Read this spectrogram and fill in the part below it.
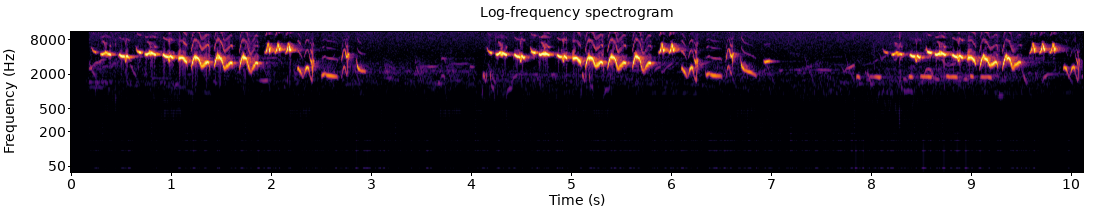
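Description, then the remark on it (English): A shy heath wren, a bird of Australian mallee dry woodland, sings three times, each burst a rapid, tumbling run of high, sweet warbling notes lasting about two seconds, separated by short pauses with faint background hiss. “And we'd practically only just started the recording when John and Fiona were quick on the buzzer, texting in from Katoomba to say correctly that that sound we heard is the call of the shy heath wren.”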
